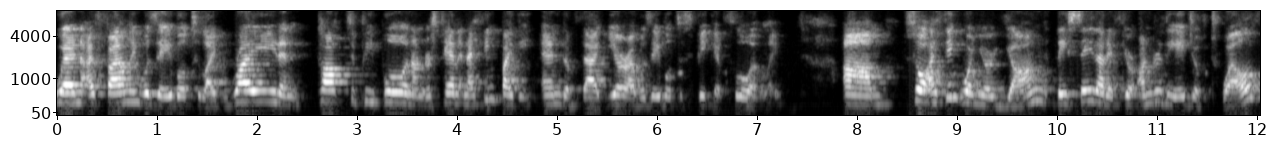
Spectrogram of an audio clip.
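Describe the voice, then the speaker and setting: A woman's high voice with a slight Spanish accent, lively intonation, big swings in loudness and a moderate pace. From Spain, moved to Boston area at nine. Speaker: financial advisor, firm founder. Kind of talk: podcast interview. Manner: casual, filler-heavy (like, um).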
